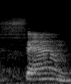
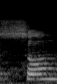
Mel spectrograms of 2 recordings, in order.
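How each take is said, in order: First: The vowel sounds like an open 'a'. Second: The vowel sounds like a rounded 'o'. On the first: "सैम सा कर रहे हो तो एक ए की आवाज आ रही है" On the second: "सोम बोल रहे हो तो सो सो सो की आवाज आ रही है"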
